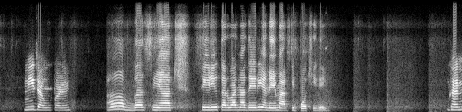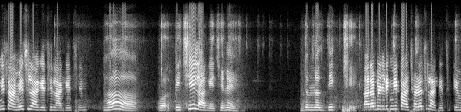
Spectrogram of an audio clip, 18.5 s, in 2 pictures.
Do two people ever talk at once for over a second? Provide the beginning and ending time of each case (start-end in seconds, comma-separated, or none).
none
